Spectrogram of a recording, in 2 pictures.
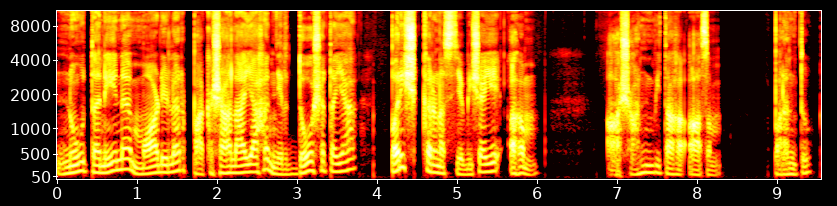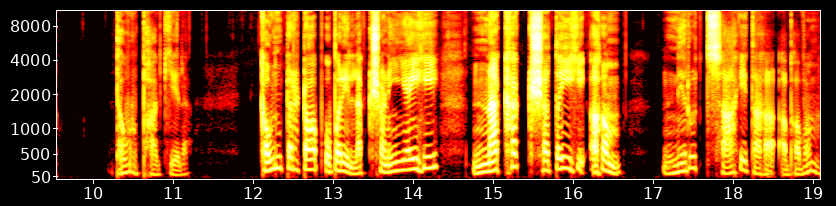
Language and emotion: Sanskrit, sad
